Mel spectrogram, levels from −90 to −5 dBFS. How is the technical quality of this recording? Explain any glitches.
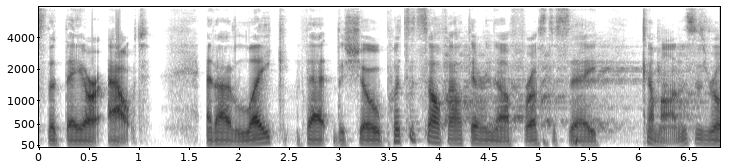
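The recording has one clear glitch: a feedback echo between two devices from 3.69 s to the end at 6.81 s. Two devices in the same room seem to be on the call, so one device's loudspeaker plays what the other's microphone sent and that microphone picks it up again. Each echo canceller removes only its own device's playback, so this loop gets through. The speech returns roughly every 150 ms as a thinner, ringing repeat, peaking at about 16 dB below the speech. The audio also reaches no higher than 8 kHz, consistent with the call's microphone processing.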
